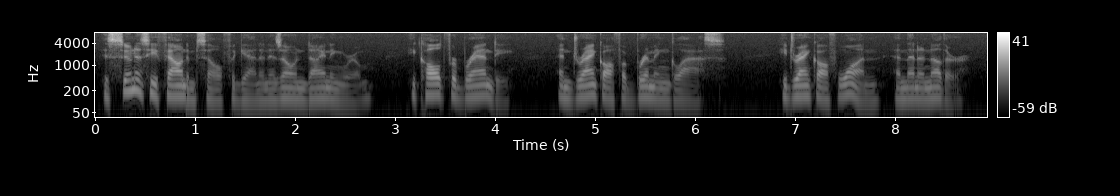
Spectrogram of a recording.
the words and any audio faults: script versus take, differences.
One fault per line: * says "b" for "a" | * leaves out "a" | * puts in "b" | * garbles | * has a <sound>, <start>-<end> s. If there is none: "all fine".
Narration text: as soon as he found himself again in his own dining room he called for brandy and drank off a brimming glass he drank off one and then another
all fine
